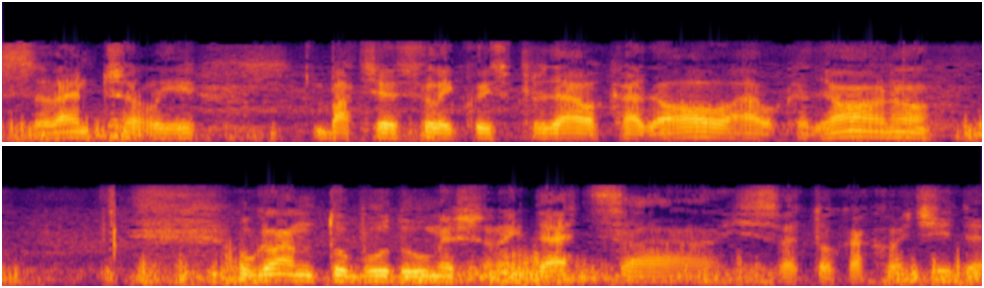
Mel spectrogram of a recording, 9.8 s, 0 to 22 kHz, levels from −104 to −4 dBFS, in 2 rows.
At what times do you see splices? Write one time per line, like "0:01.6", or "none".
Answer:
none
